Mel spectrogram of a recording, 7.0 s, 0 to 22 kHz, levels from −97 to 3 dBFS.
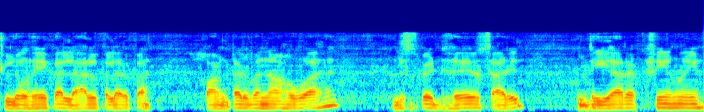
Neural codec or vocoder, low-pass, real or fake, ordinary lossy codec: codec, 16 kHz, 4.8 kbps, FACodec; none; fake; none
